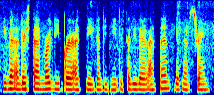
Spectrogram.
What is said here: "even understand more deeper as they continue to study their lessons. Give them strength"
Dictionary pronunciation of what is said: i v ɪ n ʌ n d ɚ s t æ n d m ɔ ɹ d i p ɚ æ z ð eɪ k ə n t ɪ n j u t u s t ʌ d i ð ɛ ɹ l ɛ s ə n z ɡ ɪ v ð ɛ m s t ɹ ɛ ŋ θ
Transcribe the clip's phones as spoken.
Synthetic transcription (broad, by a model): i v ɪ n ʌ n d ɚ s t æ n d m ɔ ɹ d i p ɚ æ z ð eɪ k ə n t ɪ n j u t u s t ʌ d i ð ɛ ɹ l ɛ s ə n ɡ ɪ v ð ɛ m s t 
